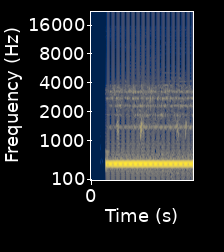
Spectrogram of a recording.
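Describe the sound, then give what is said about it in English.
After a brief silence, a telephone dial tone starts while a call is placed to a real estate broker, humming on steadily, a loud, unbroken single pitch with no voices over it. “Nobody answers their phones. We'll try”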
